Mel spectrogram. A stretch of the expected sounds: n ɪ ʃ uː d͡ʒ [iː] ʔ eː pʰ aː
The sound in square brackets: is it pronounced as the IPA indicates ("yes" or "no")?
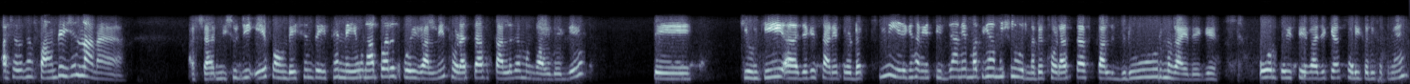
yes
